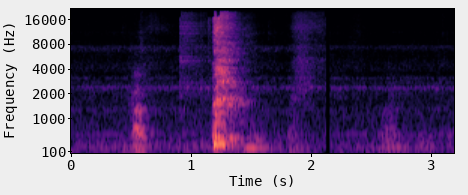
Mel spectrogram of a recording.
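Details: Voluntary forceful cough after a deep held breath, demonstrated by a respiratory therapy student as a coughing-maneuver return demo for pulmonary rehabilitation.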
